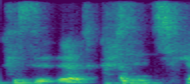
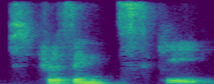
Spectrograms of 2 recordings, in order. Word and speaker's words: Straczynski: John Michael Krasinski. I can never pronounce the name. Oh, what's his name? God damn it. J. Michael Straczynski.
